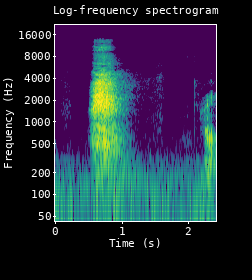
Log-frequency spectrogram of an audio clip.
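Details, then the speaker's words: During a clinical respiratory assessment, the patient takes a deep breath and blows into a zeroed peak flow meter as hard and fast as they can: one sharp, forceful burst of breath fading over about half a second. "They're going to inhale, grab it, and then go ahead and put it around their mouth and blow as hard and fast as they can."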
